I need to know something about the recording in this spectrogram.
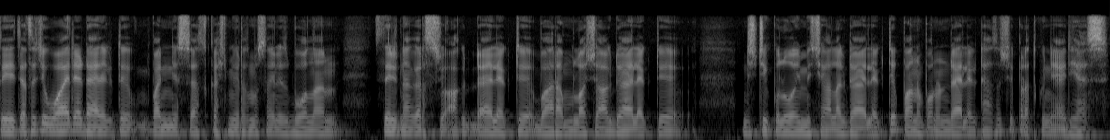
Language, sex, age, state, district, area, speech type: Kashmiri, male, 18-30, Jammu and Kashmir, Pulwama, rural, spontaneous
